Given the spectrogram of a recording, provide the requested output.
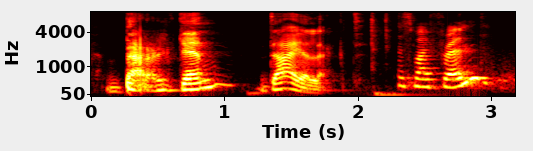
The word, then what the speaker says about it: Bergen: a video about the barin dialect okay oh Beren Excuse excuse me I wasn't saying it right Beren dialect this is my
